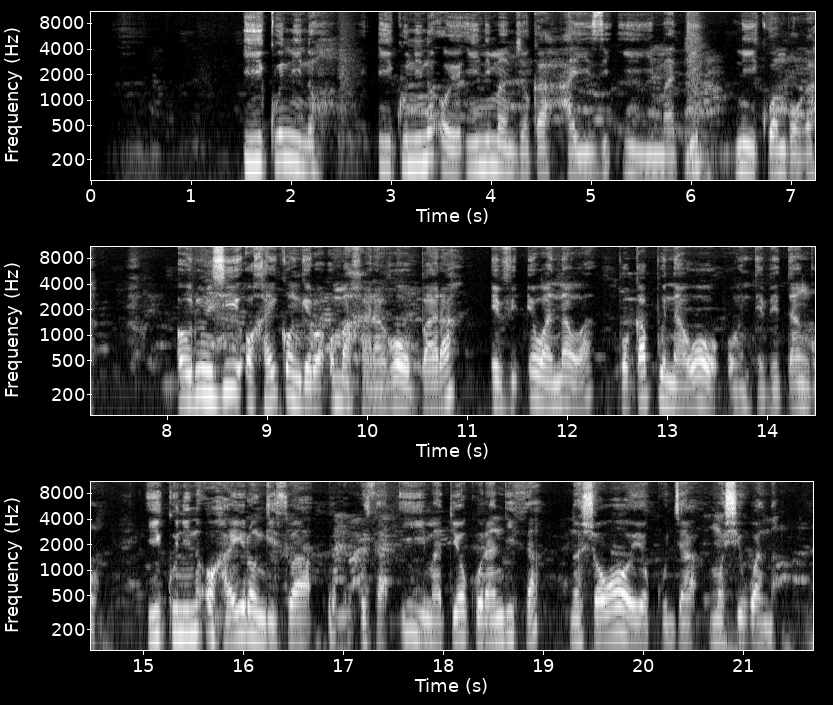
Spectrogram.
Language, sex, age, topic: Oshiwambo, male, 25-35, agriculture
